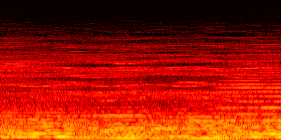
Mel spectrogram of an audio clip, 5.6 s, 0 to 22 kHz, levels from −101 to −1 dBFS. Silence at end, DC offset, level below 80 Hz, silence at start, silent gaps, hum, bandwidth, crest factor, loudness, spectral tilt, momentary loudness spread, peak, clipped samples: 0 s; under 0.1%; -42 dBFS; 0 s; none; none; 9.2 kHz; 12 dB; -37 LUFS; -7.5 dB/octave; 4 LU; -24 dBFS; under 0.1%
